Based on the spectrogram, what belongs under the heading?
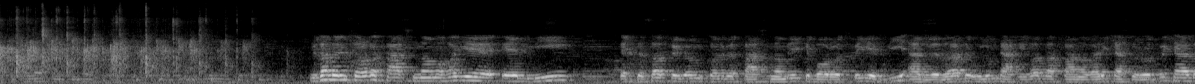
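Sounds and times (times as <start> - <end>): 
audience applause at a technology awards ceremony: 0.0 - 2.8
speech: 3.1 - 11.9.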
